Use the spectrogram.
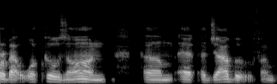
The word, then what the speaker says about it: Ajabu: little bit more about what goes on at Ajabu, if I'm pronouncing that correctly. Yeah, you are. Ajabu I wrote it down phonetically so I could get it right.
